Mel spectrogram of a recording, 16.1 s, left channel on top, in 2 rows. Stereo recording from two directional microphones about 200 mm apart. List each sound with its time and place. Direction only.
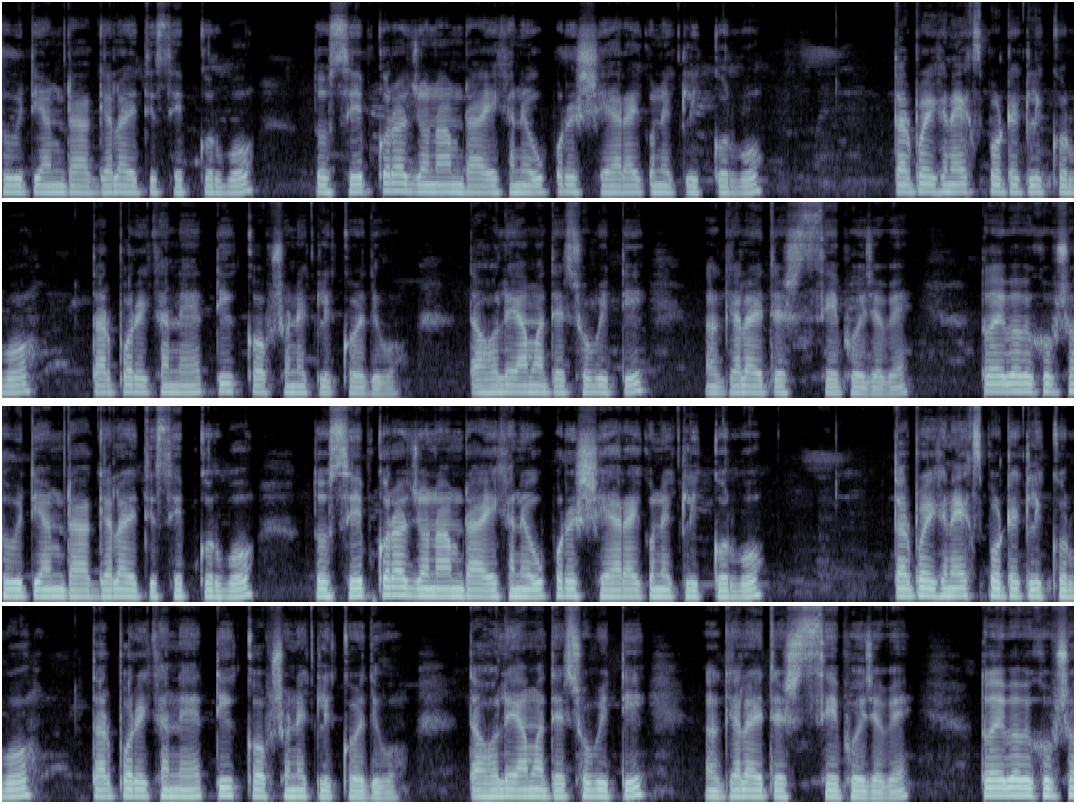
0.0 s speech: 55° right (ahead or behind)
6.2 s speech: 90° right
